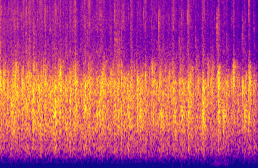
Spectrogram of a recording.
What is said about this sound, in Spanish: A darle un aplauso al Señor. Amén.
